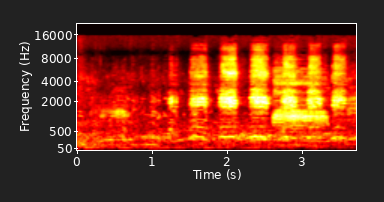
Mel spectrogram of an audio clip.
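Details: Backyard geese, an African male with a Toulouse female as a new pair: a run of loud, harsh, nasal honks repeated in quick succession over two seconds, following a softer opening call.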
